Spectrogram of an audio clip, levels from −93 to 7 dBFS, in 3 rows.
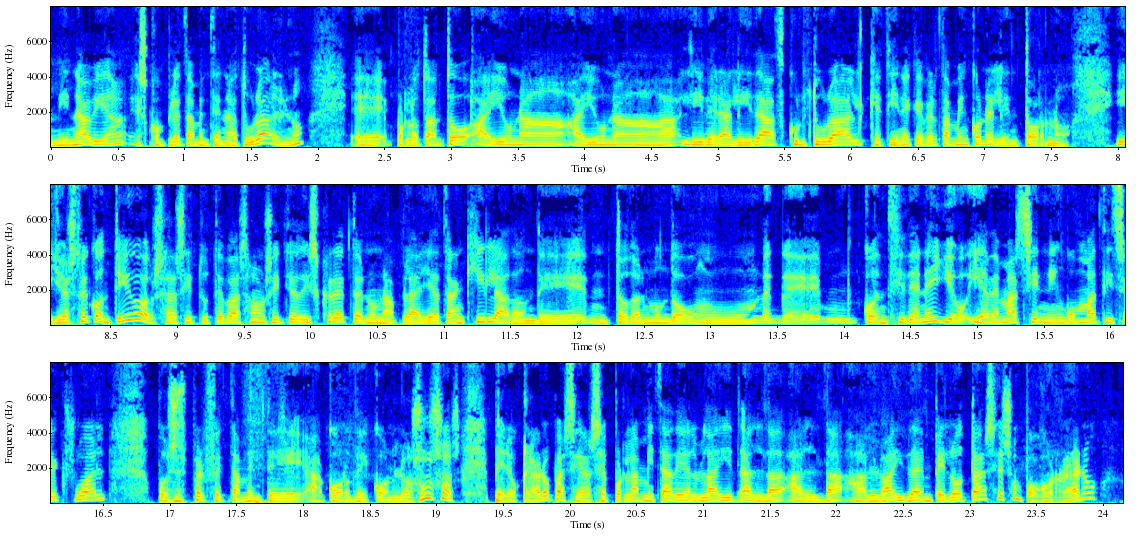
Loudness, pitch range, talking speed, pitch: -25 LUFS, 150-180 Hz, 190 wpm, 165 Hz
